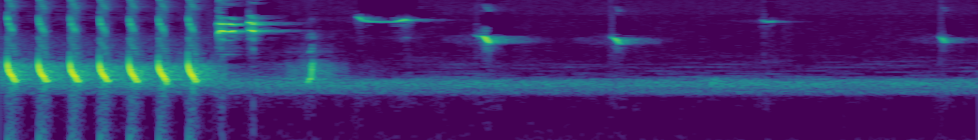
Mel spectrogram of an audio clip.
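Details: Arabian babbler, locally named shuhaim or dakhal: a quick regular run of about seven piping notes in one second, followed by a few faint high whistles spaced out over a steady humming tone.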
